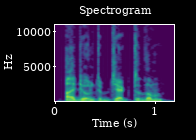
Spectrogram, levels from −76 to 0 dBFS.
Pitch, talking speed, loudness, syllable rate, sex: 110 Hz, 250 wpm, -18 LUFS, 6.2 syllables/s, male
